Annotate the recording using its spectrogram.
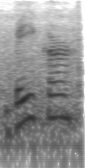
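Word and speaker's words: Beecher: that makes us rich that's from Henry Ward Baker b-e-e-c-h-e-r and yes that's how you say it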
